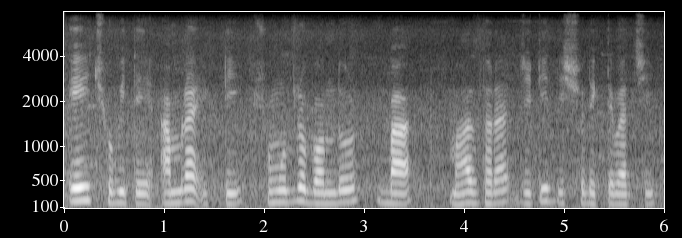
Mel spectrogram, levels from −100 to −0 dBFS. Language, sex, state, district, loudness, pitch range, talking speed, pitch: Bengali, male, West Bengal, Alipurduar, -20 LUFS, 155-180 Hz, 130 wpm, 160 Hz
